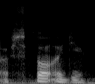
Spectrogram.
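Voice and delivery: usual speaking voice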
